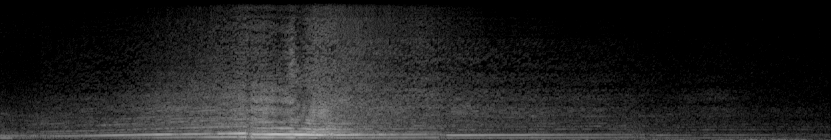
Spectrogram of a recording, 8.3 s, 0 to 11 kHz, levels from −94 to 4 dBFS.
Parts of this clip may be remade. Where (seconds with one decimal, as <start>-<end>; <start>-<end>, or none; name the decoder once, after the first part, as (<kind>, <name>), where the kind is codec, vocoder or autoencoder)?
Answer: 2.2-3.3 (vocoder, BigVGAN v2)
